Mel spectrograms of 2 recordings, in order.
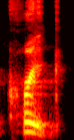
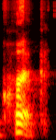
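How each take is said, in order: First: The word has a long vowel, like 'creek'. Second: The word has a short vowel, like 'crick'. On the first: This is how people say it in Missouri. "It's a creek in Missouri" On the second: This is how people say it in Arkansas. "They call it a crick in Arkansas"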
